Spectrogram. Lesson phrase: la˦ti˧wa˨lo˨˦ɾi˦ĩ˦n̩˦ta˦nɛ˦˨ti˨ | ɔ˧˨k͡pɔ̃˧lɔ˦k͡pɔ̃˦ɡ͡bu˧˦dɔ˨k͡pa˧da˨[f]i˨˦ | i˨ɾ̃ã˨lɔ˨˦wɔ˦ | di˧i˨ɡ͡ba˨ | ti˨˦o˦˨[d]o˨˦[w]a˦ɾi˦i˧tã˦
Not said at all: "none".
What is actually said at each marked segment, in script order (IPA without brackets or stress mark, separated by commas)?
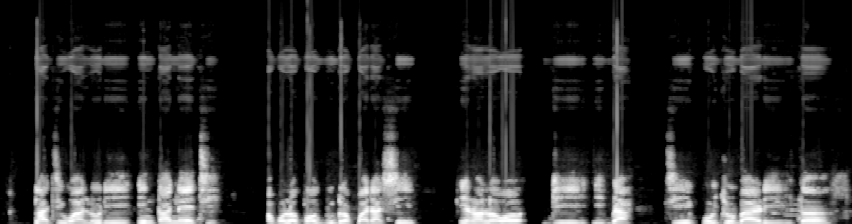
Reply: s, d͡ʒ, b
